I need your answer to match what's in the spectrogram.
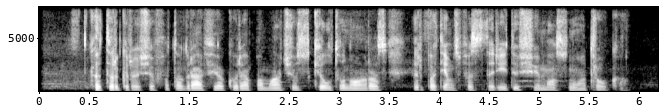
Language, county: Lithuanian, Vilnius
